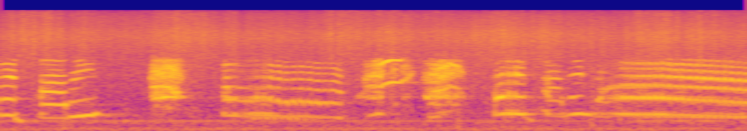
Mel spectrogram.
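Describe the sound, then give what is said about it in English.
A parrot squawks and chatters in a quick series of short, shrill bursts, ending in a longer, wavering call, fairly loud with no other sounds around it. “And a Poll Parrot for the little boy who lives in the garret.”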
